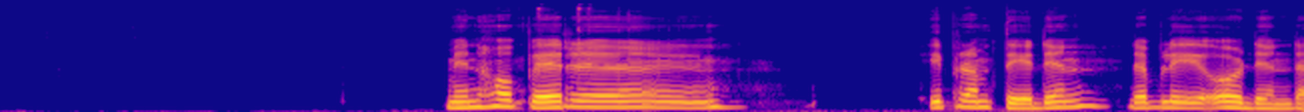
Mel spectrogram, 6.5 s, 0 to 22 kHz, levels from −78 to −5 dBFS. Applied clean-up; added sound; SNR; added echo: neural mask model Resemble Enhance denoiser.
